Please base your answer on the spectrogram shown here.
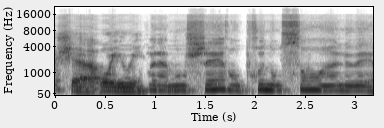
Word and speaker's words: cher: Voilà, mon cher, en prononçant le R. Mon cher, ma chère, mon cher. Là, effectivement, on prononce le R final. La consonne est prononcée.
